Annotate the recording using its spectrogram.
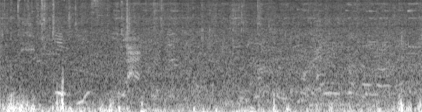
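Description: Indistinct voices over a run of irregular low knocks.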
